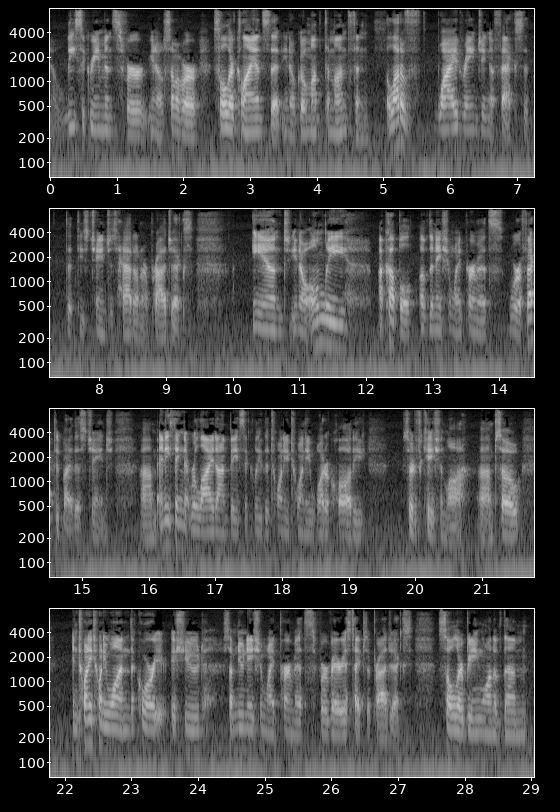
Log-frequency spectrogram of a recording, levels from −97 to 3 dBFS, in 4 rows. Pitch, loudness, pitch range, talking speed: 120 Hz, -27 LUFS, 110-130 Hz, 165 wpm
